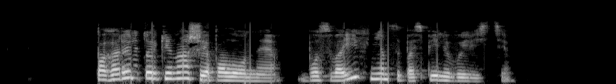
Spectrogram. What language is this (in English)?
Belarusian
